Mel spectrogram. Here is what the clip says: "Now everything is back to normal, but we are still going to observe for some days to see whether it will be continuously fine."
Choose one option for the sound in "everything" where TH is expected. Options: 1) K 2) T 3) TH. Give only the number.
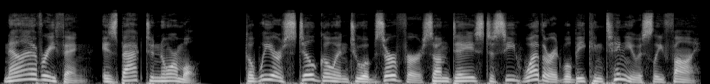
3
